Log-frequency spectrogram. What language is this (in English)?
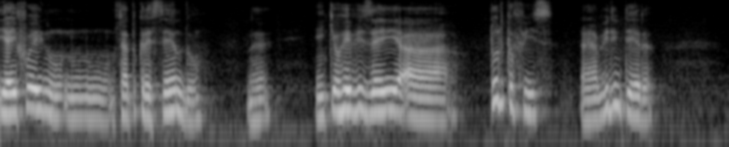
Portuguese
